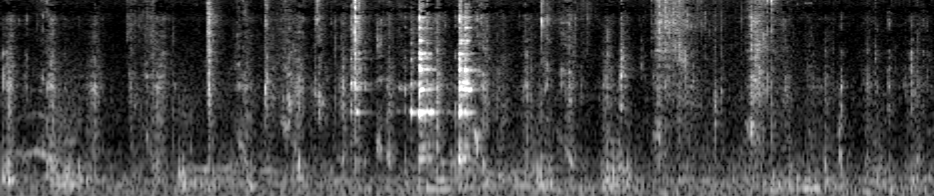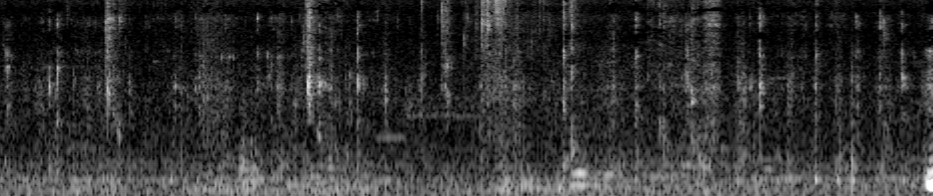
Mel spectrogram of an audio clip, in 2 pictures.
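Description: Close-up eating sounds: wet chewing of black-bean-sauce noodles and bites into a fried egg roll, with irregular clicks and clatter of chopsticks against a plate. The sounds are busiest a few seconds in.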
